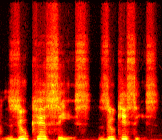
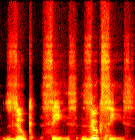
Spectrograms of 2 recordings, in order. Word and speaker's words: Zeuxis: It's Zukissis. Yeah, if you say so. Zukissis. Yeah, Thank you. Yeah, I was like that first breakdown was horrible. I was like, that is more than one syllable that you are putting as the first syllable, Joel.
